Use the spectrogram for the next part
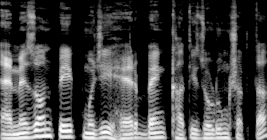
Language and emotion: Goan Konkani, neutral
